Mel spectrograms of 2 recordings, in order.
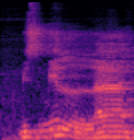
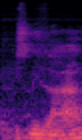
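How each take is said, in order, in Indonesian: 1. Bunyi L-nya bertasdid dan dibaca panjang. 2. Bunyi L-nya tidak bertasdid dan dibaca pendek. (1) "Bismillah gitu" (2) "Jangan bismillah"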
